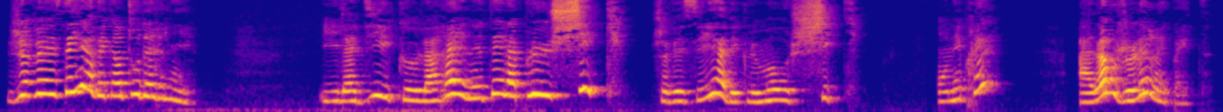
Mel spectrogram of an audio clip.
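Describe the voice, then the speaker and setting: A woman teacher with a French accent, speaking slowly and clearly as she guides children through a story and word games. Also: very high voice, reverberant. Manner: encouraging, addresses child directly; slow, clearly articulated. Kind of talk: interactive read-aloud lesson for children.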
